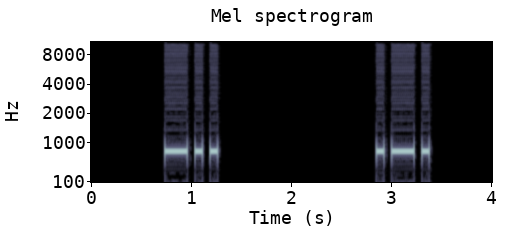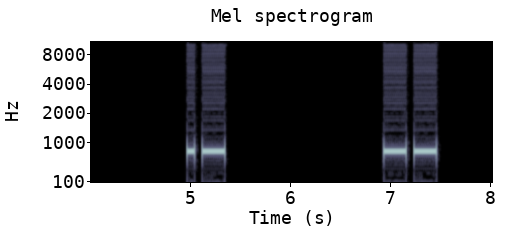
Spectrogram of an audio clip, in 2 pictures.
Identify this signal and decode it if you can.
Morse code, heard as a keyed tone, about 16 wpm, spaced as for 5 wpm, 800 Hz. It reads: DRAM
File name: Prefixes / By First Letter / Ds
